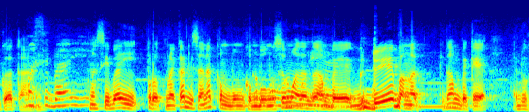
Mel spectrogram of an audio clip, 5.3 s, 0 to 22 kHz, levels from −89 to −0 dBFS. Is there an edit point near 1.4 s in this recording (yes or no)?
yes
